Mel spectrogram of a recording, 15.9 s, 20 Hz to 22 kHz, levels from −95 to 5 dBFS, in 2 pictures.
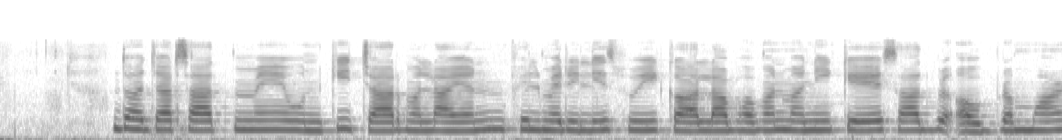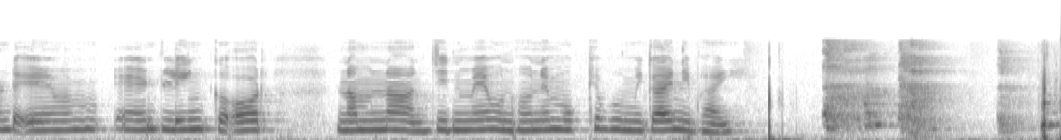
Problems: background sounds at intervals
